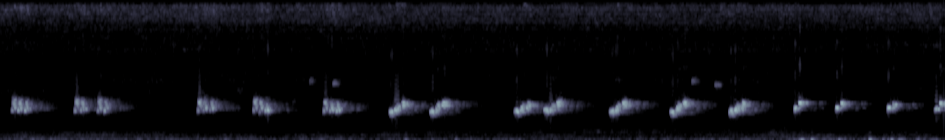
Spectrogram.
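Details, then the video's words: Northern mockingbird, recorded from a porch on an early spring night, repeats short buzzy chirps in pairs and runs, roughly every half second, with a few soft thumps toward the end. "Northern Mockingbird Mimics Different Bird Calls"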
